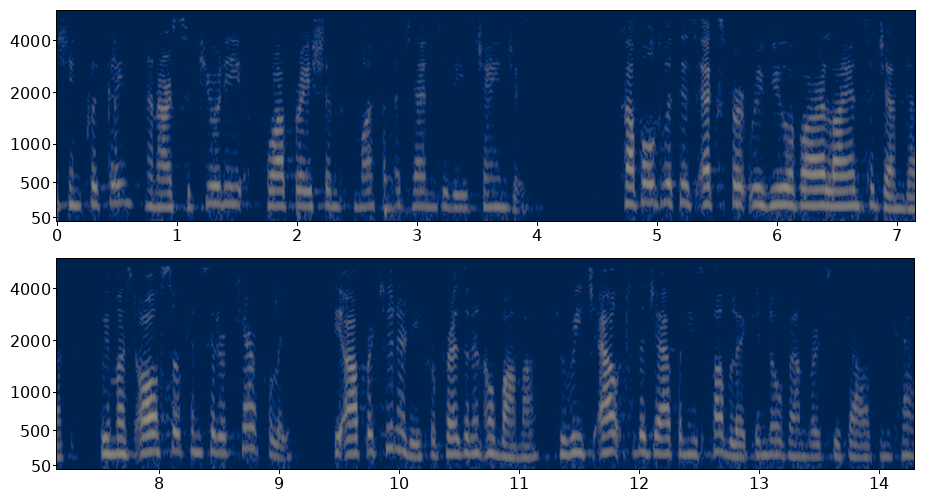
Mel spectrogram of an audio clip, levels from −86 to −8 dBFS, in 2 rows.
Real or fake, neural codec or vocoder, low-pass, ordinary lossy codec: real; none; 5.4 kHz; Opus, 16 kbps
